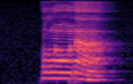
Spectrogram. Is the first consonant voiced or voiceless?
voiced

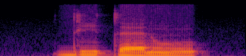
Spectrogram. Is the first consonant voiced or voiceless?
voiced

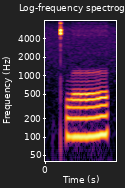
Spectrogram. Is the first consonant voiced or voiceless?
voiceless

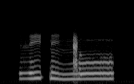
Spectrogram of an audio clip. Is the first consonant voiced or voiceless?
voiced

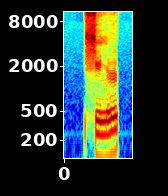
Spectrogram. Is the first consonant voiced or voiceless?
voiceless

